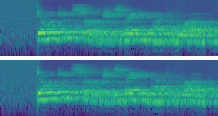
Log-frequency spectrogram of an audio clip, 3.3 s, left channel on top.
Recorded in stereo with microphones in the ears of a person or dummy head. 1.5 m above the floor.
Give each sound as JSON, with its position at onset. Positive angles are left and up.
{"t": 0.5, "sound": "a woman speaking", "side_deg": -75, "distance_m": 4.0}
